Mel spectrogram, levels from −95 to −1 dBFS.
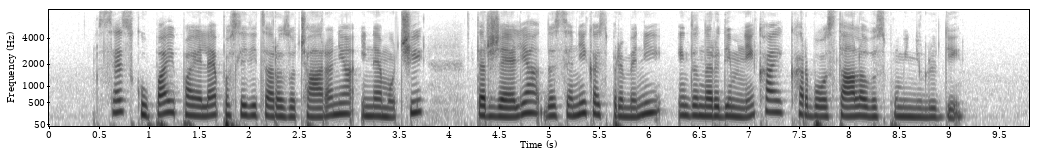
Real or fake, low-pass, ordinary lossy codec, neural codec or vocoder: real; none; none; none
